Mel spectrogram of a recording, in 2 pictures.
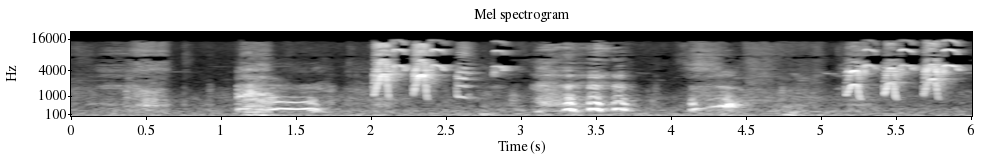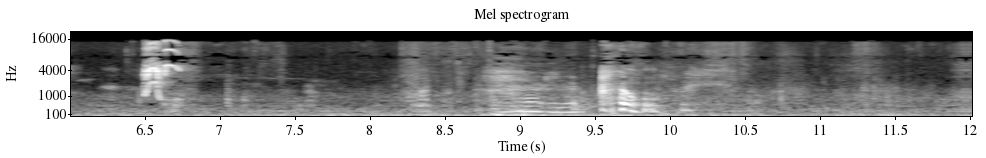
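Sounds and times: squeaky toy squeaking: 0:02.0 - 0:03.1, 0:05.2 - 0:06.9.

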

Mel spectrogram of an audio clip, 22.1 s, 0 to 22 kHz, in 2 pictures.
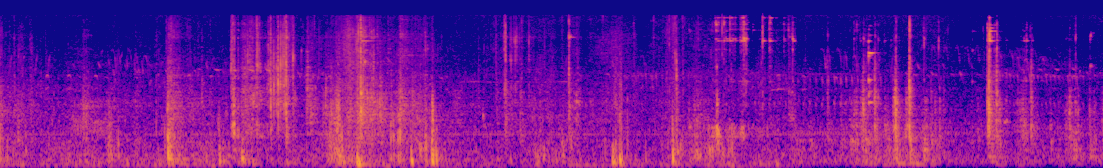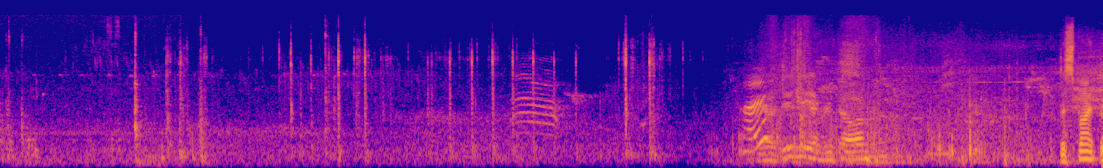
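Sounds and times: chain rattling against metal gate: 0:07.0 - 0:11.8.

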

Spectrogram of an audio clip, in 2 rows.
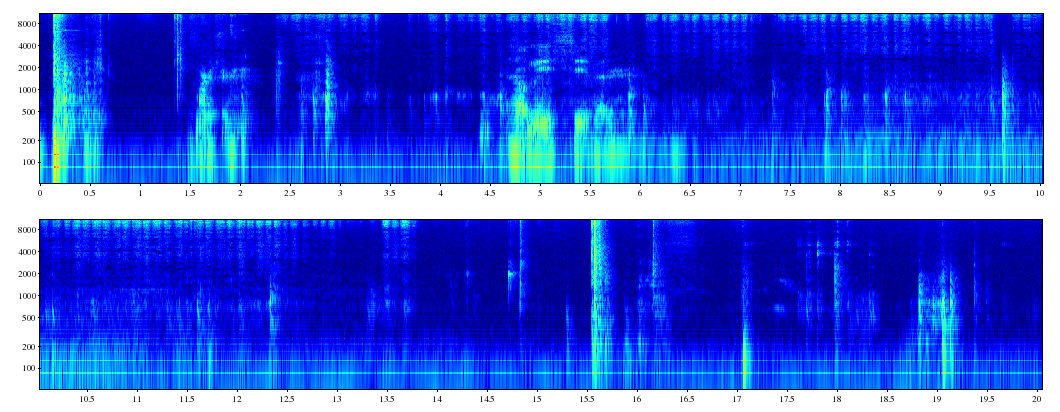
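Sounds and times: marker rubbing on metal: 0:02.4 - 0:13.8.

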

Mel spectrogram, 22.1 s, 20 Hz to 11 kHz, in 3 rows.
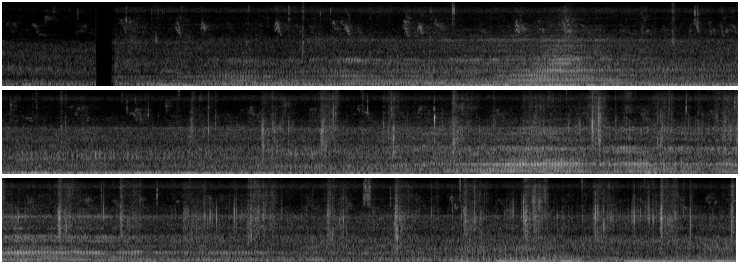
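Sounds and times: low traffic rumble: 0:00.0 - 0:22.0
footsteps on path: 0:01.2 - 0:22.0
vehicle passing: 0:01.2 - 0:22.0.

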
